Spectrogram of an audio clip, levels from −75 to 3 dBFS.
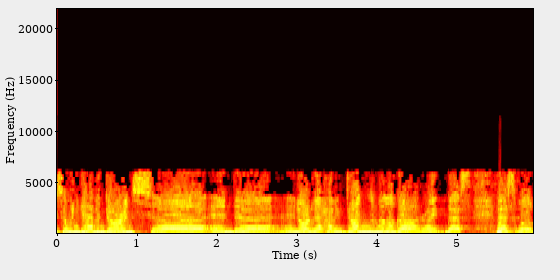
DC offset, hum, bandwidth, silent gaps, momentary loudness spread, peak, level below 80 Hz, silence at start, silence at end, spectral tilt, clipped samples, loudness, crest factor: under 0.1%; none; 6.4 kHz; none; 4 LU; 0 dBFS; -42 dBFS; 0 s; 0 s; -5.5 dB/octave; under 0.1%; -12 LUFS; 12 dB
